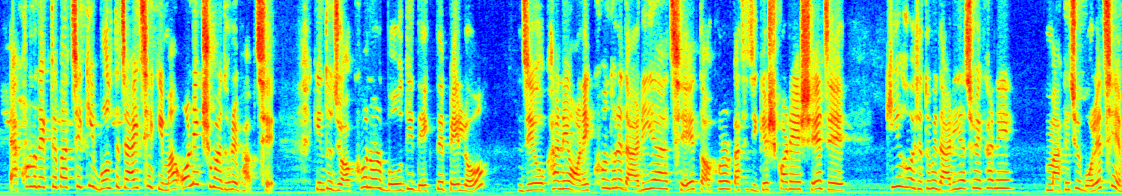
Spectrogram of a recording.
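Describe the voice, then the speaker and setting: A woman's voice: high voice, a little hiss or hum. A woman narrating a ghost story in a conversational, repetitive retelling style.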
